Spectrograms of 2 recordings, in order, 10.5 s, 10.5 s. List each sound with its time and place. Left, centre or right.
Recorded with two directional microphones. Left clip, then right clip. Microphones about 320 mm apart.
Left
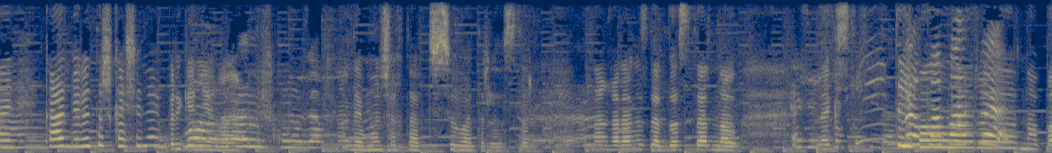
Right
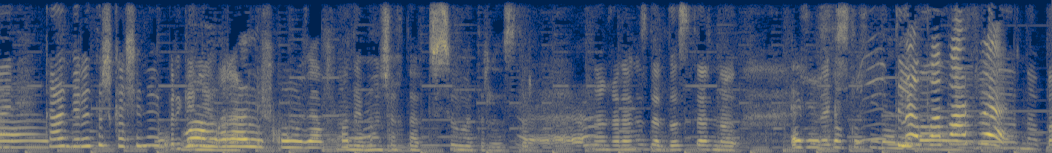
0.5 s a child's voice: centre
2.3 s music: centre
3.5 s a child's voice: centre
5.9 s a child's voice: centre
